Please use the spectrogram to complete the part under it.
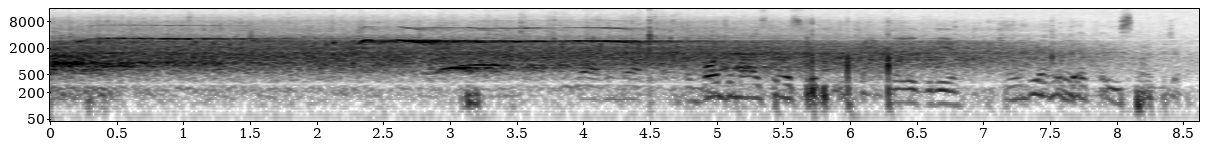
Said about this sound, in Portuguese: Então eu queria que você recebesse com o melhor aplauso que você puder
